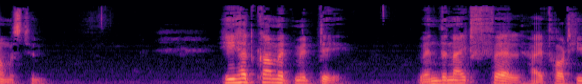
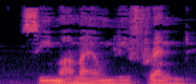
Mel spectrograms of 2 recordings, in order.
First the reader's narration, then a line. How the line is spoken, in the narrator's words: whispered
